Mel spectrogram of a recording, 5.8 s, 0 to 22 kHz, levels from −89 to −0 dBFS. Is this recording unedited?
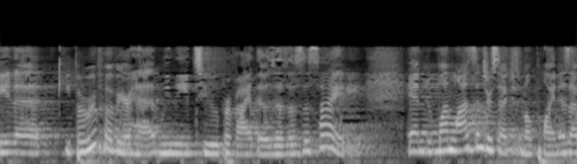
no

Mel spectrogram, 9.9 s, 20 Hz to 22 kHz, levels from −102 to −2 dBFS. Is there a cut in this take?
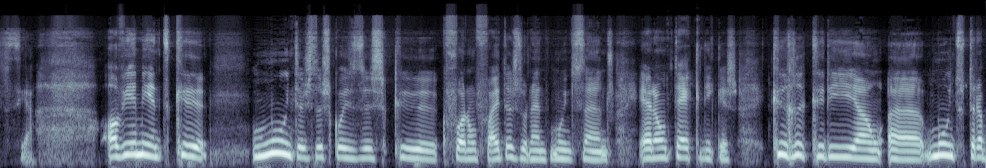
yes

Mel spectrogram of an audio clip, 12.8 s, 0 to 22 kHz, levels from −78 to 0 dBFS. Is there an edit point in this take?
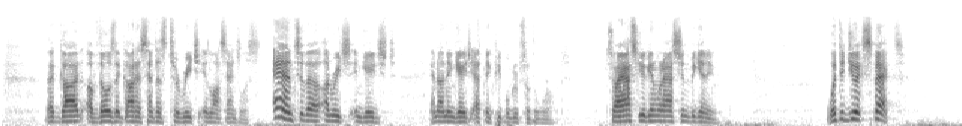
yes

